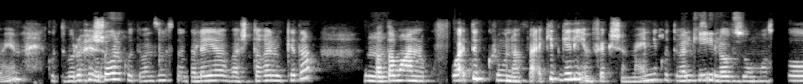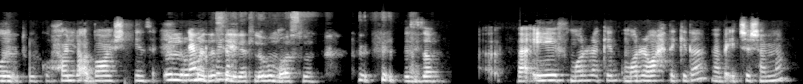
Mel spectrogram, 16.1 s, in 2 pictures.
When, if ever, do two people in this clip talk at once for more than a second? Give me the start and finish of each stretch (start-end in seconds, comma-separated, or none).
9.7-10.9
